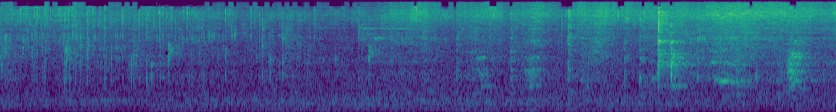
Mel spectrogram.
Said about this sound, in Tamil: தாளிப்பு இதில் மிக்ஸ் பண்ணிக்கலாம்.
